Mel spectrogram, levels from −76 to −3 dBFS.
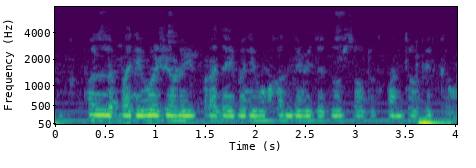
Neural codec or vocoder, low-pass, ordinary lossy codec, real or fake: none; 7.2 kHz; MP3, 64 kbps; real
